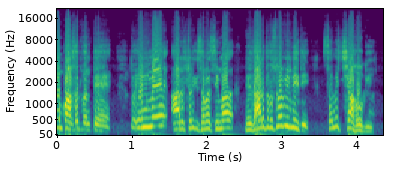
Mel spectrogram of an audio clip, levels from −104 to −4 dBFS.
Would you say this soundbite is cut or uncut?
uncut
